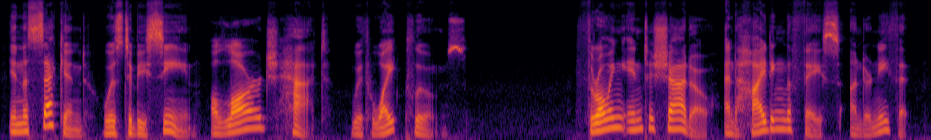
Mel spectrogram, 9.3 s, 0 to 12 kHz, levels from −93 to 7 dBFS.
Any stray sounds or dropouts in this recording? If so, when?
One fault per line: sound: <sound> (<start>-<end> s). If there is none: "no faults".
no faults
